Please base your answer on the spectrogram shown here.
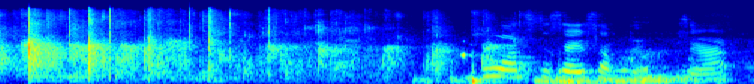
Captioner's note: applause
